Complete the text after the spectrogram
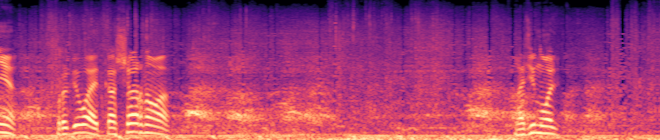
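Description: Men shout loudly.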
